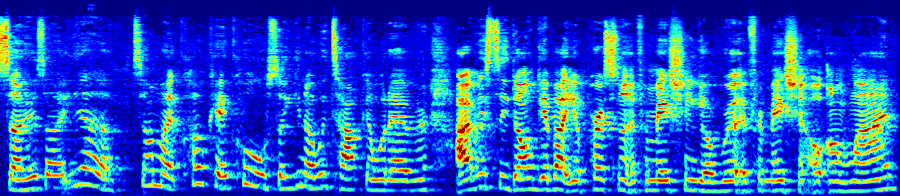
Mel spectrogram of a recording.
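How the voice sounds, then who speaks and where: At a very fast pace with hardly any pauses, the speech shows ordinary pitch variation over noticeable background noise. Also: woman, fairly high pitch for a woman. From Jacksonville, Florida. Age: 20s. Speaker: YouTuber. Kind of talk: casual storytime talk to camera. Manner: casual, chatty.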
